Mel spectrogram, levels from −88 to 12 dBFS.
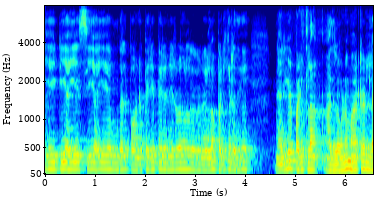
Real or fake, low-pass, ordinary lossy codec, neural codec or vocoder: real; none; none; none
